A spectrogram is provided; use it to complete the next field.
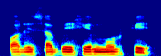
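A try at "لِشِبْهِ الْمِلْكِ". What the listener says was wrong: Nah, milki bukan mulki. Al-milku, kepemilikan. Kalau mulkun itu raja, penguasa.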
